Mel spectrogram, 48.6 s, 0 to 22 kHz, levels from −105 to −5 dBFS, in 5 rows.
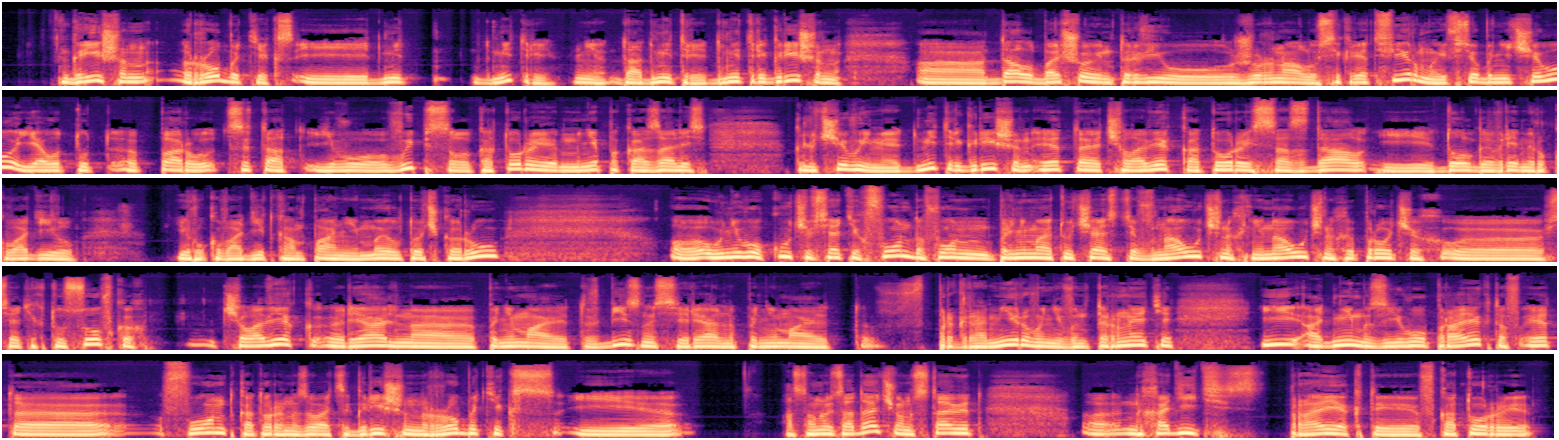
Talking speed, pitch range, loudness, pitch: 115 wpm, 125-155 Hz, -14 LUFS, 135 Hz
